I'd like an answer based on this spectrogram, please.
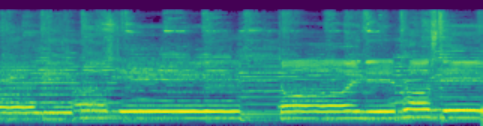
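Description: A small group of men and women singing a Bulgarian hymn together in unison, holding each note for about a second between phrases.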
